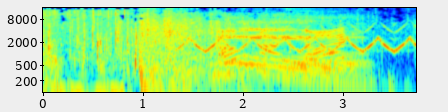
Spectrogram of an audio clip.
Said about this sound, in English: That looks like about a 4-foot by 8-foot piece of concrete. It just absolutely destroyed this man's car.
